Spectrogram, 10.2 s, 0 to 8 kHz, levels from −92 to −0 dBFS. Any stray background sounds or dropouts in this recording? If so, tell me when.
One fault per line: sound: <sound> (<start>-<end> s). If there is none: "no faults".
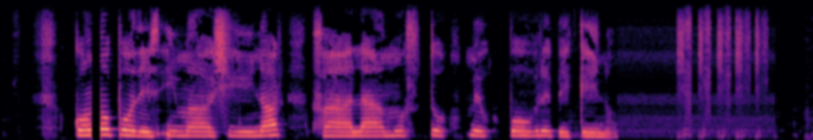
sound: dropout (1.1-1.3 s)
sound: laugh (8.5-9.6 s)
